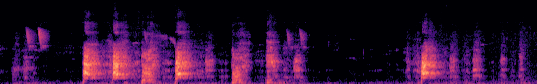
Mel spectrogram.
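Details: Playful German Shepherd Leo, mug in mouth, lets out clusters of sharp barks in two bursts separated by a quiet pause, over a faint background.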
